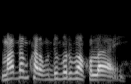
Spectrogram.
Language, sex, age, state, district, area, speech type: Bodo, female, 45-60, Assam, Baksa, rural, conversation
